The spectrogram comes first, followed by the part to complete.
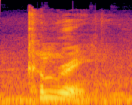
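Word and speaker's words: Cymru: Kumri. Kumi. Kumri. Yes. So the U is an E.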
